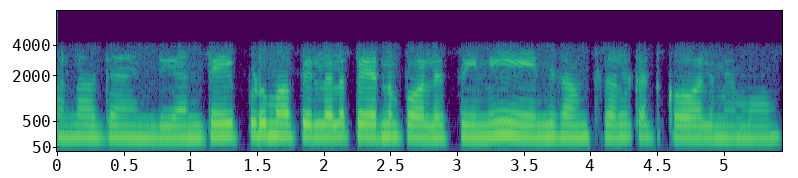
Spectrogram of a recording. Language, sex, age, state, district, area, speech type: Telugu, female, 18-30, Andhra Pradesh, East Godavari, rural, conversation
